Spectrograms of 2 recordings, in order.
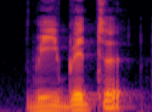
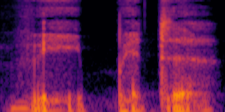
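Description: First: Lightly voiced Revisor, lower and puzzled; a hint of a low-voiced official; questioning Revisor. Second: Low, whispery voice of Death; hollow, lowered question. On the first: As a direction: ask it briskly in a lowered voice. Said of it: "fragte der Revisor". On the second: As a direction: ask it as Death, hushed and low. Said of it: "fragte Tod". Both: A narrator's reading.

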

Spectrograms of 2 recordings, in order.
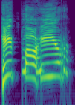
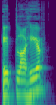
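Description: First: Very high, loud yell; screaming. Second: Said in the usual way. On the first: A narrator's reading. Man shouting over ever louder music, screaming. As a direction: scream it into the phone. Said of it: "schrie ich".

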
